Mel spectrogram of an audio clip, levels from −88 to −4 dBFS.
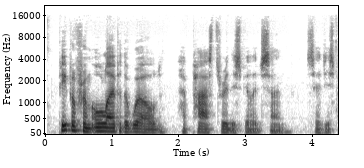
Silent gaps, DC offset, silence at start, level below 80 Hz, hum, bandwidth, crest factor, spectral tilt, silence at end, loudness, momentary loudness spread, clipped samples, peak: none; under 0.1%; 0.2 s; -50 dBFS; none; 15 kHz; 20 dB; -6 dB/octave; 0.1 s; -21 LUFS; 18 LU; under 0.1%; -2 dBFS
